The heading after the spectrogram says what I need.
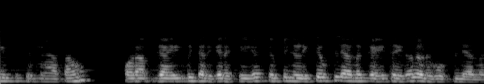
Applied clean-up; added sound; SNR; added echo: neural mask model DeepFilterNet 3.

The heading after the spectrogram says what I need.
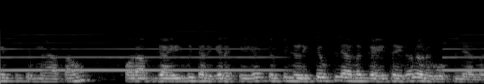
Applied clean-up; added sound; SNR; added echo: none; Wind instrument, woodwind instrument; 9 dB; reverberation time 0.3 s.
